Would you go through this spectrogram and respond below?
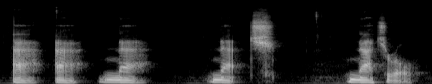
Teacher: The first syllable is pronounced with a short A, like black cat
